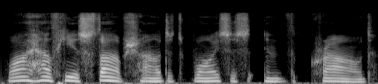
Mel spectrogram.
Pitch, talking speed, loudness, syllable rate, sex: 150 Hz, 145 wpm, -18 LUFS, 3.6 syllables/s, male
